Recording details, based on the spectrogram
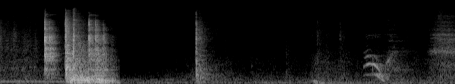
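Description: A front door in a house shuts as a visitor leaves, a loud slam and rattle followed by a softer thud, then quiet room sounds and faint voices.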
